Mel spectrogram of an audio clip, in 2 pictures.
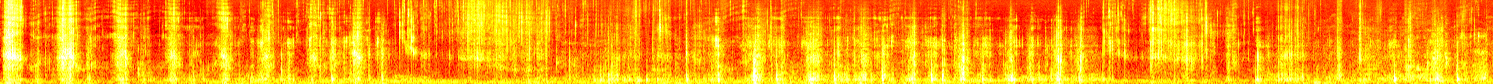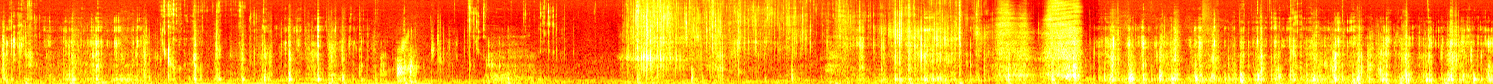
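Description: Close-miked crunching and chewing of cheese-seasoned Bburinkle fried chicken: crisp bites of the coated chicken followed by steady wet chewing, with a brief lull about twenty seconds in.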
